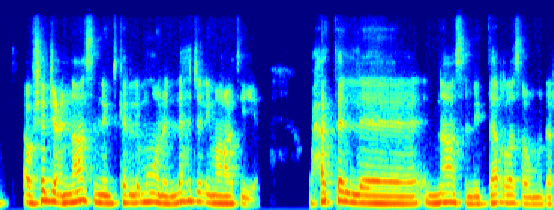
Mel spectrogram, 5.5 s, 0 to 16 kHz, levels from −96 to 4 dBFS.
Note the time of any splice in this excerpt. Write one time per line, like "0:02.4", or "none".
none

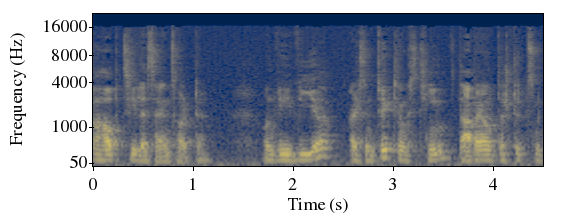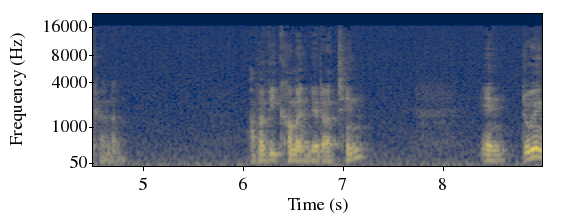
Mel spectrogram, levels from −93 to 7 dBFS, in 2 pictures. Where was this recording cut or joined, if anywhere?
none

